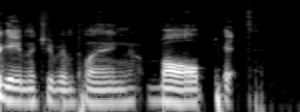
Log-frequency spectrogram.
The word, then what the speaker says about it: BALL x PIT: Ball pit. Ball pit. That's right. You don't you don't pronounce the X.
